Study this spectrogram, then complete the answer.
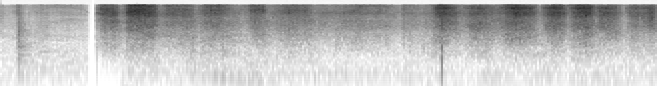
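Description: Sandpaper rubs against a board with a rough hiss.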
